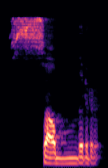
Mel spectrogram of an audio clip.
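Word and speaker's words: صبر: sub which means patience see the pronunciation so sub sub the Arabic ray not the English one okay another question when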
